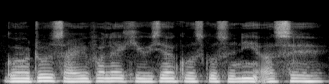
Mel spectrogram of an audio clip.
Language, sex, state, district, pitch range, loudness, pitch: Assamese, male, Assam, Sonitpur, 135-140 Hz, -10 LUFS, 140 Hz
